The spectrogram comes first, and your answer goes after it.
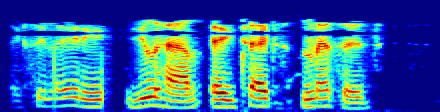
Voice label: sexy lady you have a text message

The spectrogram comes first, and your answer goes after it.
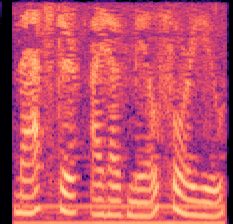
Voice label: Soft Lady Mail Notif

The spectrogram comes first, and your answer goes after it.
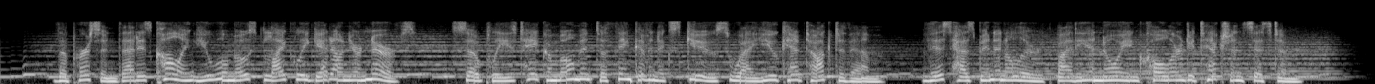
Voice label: S4 System Voice

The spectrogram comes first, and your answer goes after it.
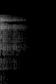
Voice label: whisper

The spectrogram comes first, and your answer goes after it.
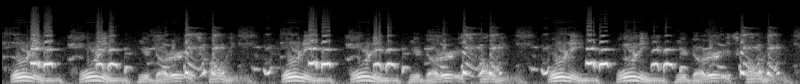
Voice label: warning daughter, funny

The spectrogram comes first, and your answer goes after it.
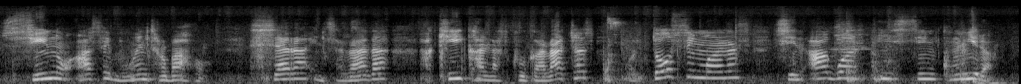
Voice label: spanish

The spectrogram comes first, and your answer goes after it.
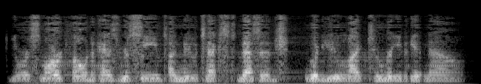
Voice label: robot sms voice alert

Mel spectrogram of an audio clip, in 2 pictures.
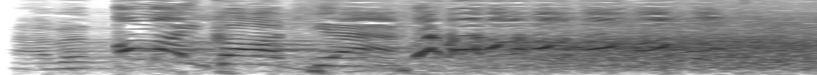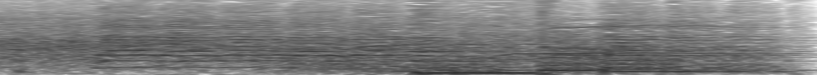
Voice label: "drive thru voice" omg yes, ringtones

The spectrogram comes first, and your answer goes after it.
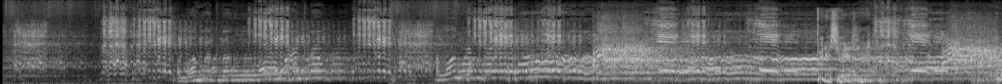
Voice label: Allauh Akbar Funny

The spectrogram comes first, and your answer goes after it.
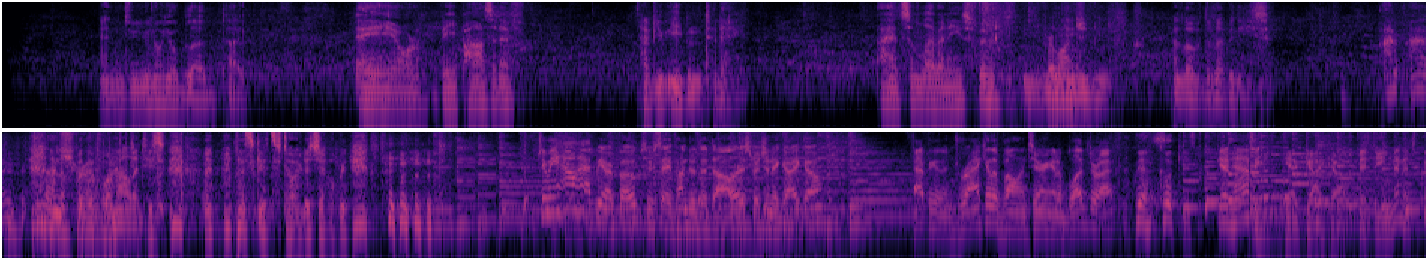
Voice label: commercial; geico dracula; happier than dracula volunteering at a blood drive

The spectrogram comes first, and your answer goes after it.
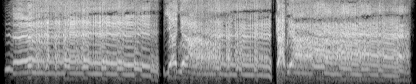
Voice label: yelling

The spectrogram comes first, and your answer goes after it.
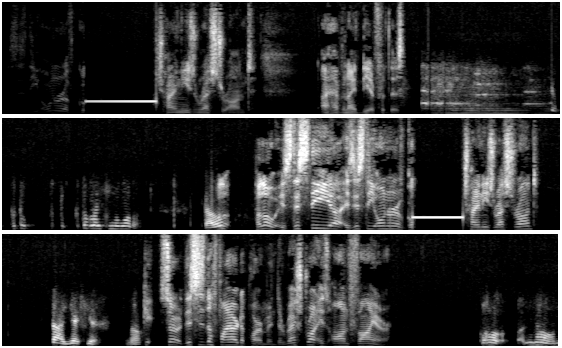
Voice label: prank call; restaraunt fire

